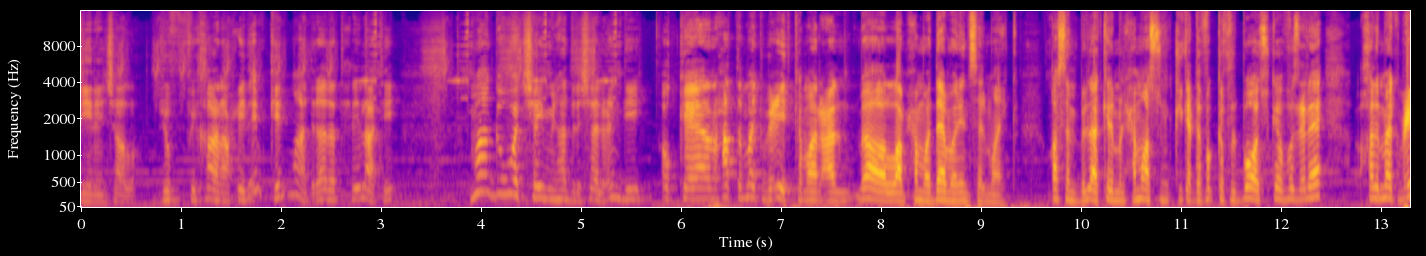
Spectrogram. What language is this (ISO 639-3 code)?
ara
